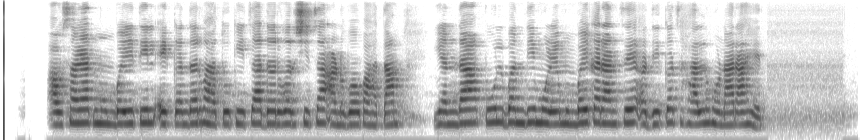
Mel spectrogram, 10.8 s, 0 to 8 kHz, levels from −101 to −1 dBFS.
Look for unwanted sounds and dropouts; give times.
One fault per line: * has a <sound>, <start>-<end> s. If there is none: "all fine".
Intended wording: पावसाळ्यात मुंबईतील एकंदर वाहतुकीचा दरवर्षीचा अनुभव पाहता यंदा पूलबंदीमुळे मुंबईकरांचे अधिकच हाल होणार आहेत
all fine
